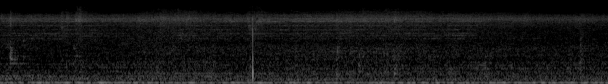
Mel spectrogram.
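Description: Steady background hiss with a low rumble underneath, broken by one sharp click about two and a half seconds in.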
